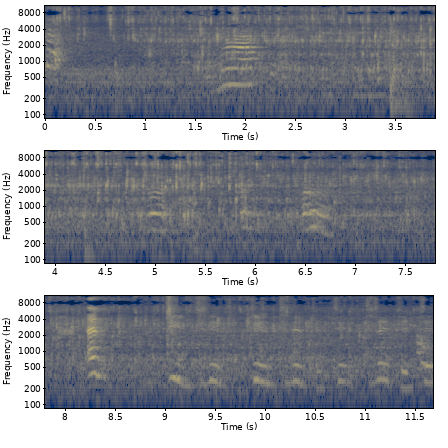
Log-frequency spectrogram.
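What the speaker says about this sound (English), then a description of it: "the cider is draining now" Hard cider draining in a steady trickling, gushing flow of liquid, with people talking over it throughout.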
